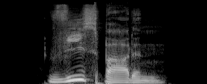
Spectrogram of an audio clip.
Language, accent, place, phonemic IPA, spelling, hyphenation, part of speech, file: German, Germany, Berlin, /ˈviːsˌbaːdn̩/, Wiesbaden, Wies‧ba‧den, proper noun, De-Wiesbaden.ogg
- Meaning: Wiesbaden (the capital city of the state of Hesse, Germany)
